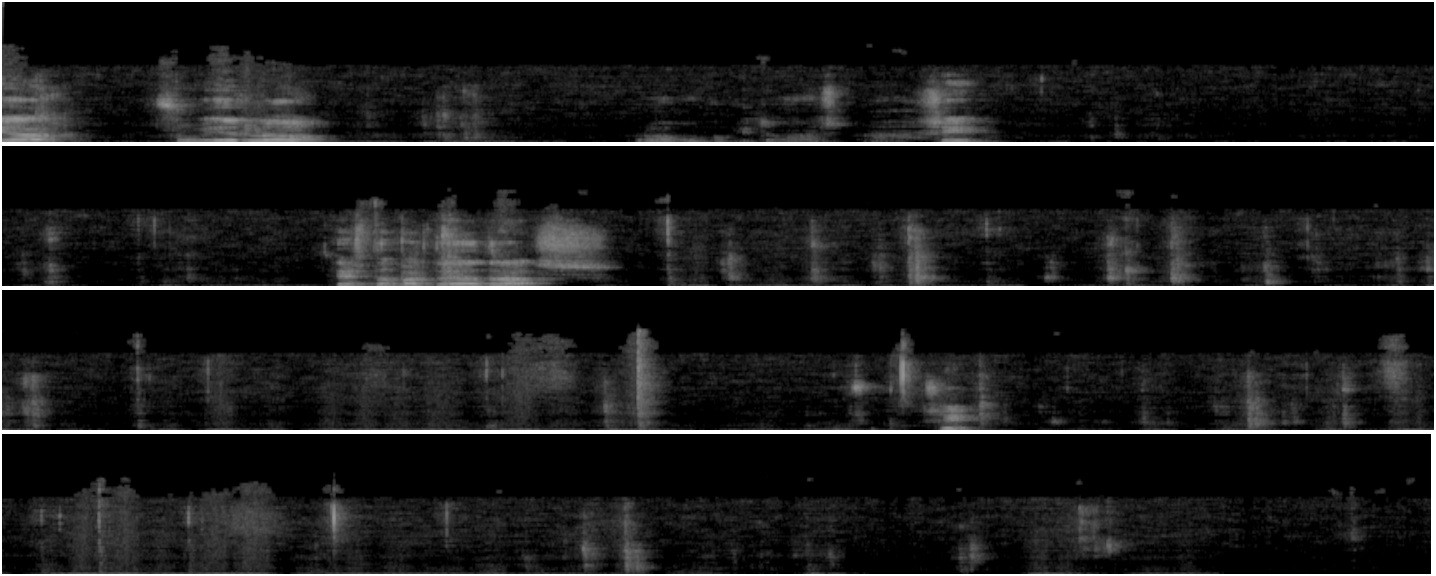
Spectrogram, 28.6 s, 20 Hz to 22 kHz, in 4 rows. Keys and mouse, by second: 0.1 g, 1.0 click, 2.1 s, 4.8 click, 6.5 middle click, 7.2 s, 7.9 click, 7.9-13.6 middle drag, 9.2 alt+q, 13.4 1, 13.6 right click, 14.2 g, 15.0 click, 15.4 right click, 17.3 g, 18.6 click, 18.8-21.7 middle drag, 20.4 alt+q, 21.7-23.2 drag, 23.2 middle click, 23.7 right click, 24.4 alt+q.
